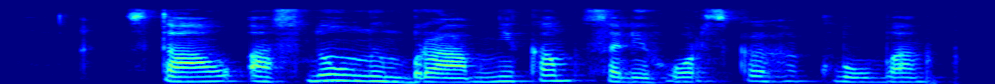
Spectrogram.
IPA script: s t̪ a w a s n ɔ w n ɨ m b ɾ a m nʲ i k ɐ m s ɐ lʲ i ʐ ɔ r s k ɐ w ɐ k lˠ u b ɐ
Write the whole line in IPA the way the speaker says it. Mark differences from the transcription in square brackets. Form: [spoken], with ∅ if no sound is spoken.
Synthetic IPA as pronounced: s t̪ a w a s n ɔ w n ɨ m b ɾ a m nʲ i k ɐ m s ɐ lʲ i [ɣ] ɔ r s k ɐ [ɣ] ɐ k lˠ u b ɐ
